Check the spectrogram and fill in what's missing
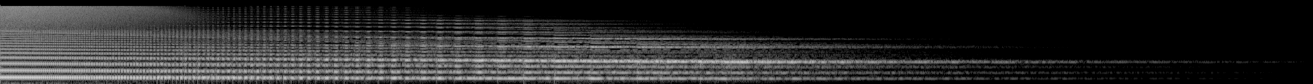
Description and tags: Rough Love Sweep
sweep, sweeping, sound-effect, sweeper, rising, fx, effect, riser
